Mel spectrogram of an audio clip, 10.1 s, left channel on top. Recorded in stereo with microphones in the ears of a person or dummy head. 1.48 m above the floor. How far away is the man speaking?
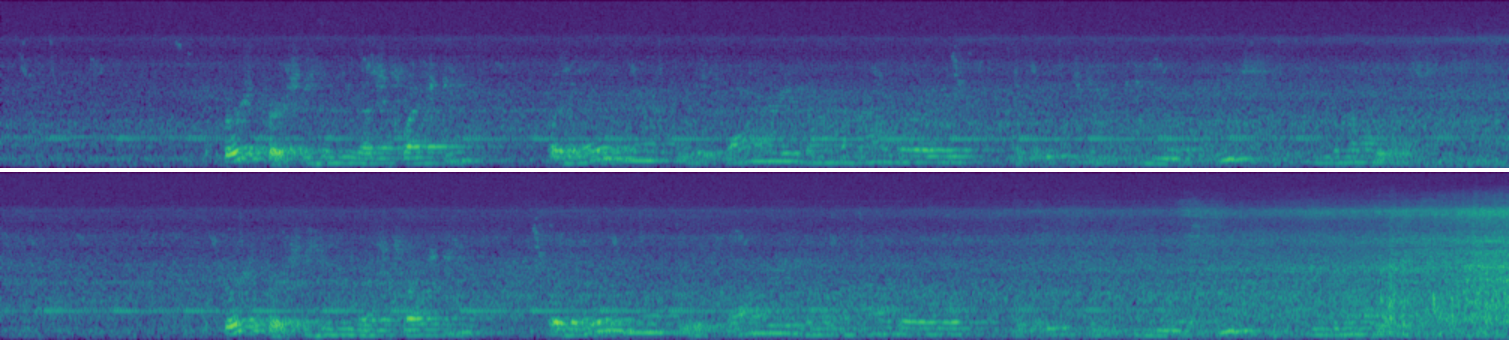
About 3.5 m.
